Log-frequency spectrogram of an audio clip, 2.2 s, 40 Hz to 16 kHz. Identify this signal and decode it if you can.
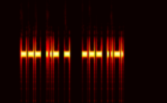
Morse code, heard as a keyed tone, about 50 wpm, 700 Hz. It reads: OUT OF
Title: Sets of 2 Words 50wpm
